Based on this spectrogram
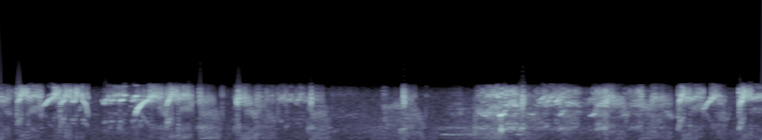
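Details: Dusky lory of the orange phase giving harsh, grating screeches in quick bursts, several a second, with brief pauses between runs of calls.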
